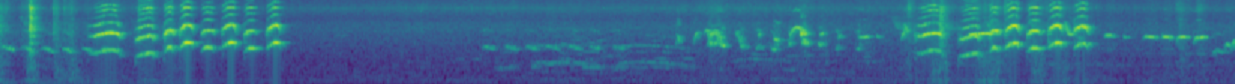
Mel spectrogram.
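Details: Female white-rumped shama lure song meant to push other females toward mating; energetic bursts of high whistled and warbled notes, a quiet soft middle section with low whistles, then another lively burst.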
